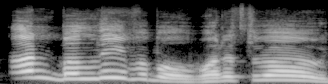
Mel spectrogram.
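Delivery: high, excited sportscaster cry; amazed announcer. Acted. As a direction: hail an incredible throw. Announcer hails the winning throw.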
